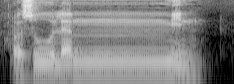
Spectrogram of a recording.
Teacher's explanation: Apabila ada nun sukun atau tanwin bertemu dengan salah satu huruf itu maka hukumnya menjadi idgham bi gunnah. Cara membacanya fathatain dimasukkan ke dalam huruf mim dengan cara didengungkan atau ditahan.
